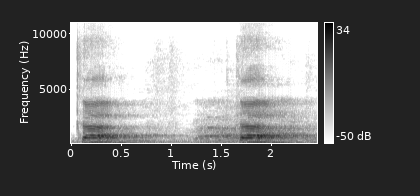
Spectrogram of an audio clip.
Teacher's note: kalau huruf Kaf ini ada sifat hams jadi udara itu mengalir ka ka ka tapi jangan jangan terlalu maju pangkal lidahnya jangan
